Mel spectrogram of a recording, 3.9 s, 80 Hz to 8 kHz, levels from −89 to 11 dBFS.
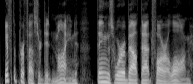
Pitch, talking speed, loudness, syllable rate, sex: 110 Hz, 170 wpm, -19 LUFS, 4.8 syllables/s, male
